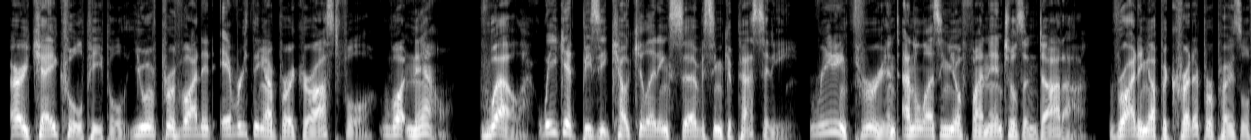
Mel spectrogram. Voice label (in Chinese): 外籍英男 干音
